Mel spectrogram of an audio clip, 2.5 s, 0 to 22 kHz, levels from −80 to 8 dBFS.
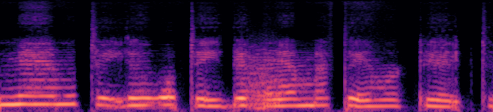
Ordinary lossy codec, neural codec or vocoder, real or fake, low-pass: none; codec, 44.1 kHz, 0.9 kbps, DAC; fake; none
